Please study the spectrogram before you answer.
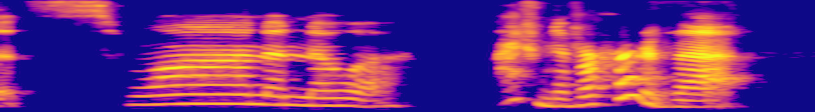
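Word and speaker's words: Swannanoa: How do you pronounce it? Swananoa.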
